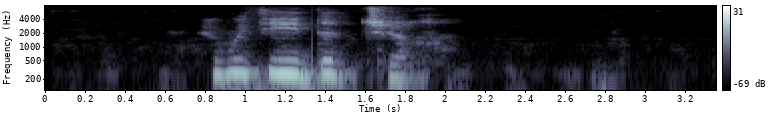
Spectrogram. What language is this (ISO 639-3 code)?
kab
